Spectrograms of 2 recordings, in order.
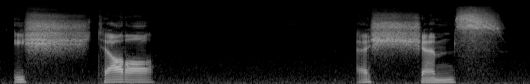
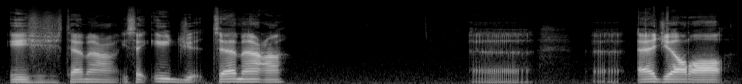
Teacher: The parts touch each other without leaving the gap. But the sheen has a gap, and that let the air slightly go.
